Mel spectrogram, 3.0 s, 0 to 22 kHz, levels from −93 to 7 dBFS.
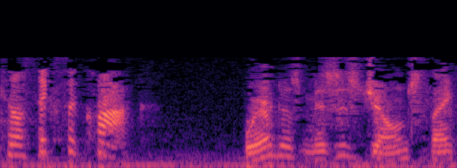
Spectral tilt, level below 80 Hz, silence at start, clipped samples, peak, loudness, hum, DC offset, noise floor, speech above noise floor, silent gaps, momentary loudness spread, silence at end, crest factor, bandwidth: -1 dB/octave; -46 dBFS; 0 s; under 0.1%; -8 dBFS; -26 LUFS; none; under 0.1%; -47 dBFS; 21 dB; none; 10 LU; 0 s; 20 dB; 6.6 kHz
